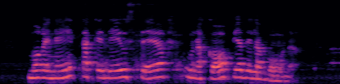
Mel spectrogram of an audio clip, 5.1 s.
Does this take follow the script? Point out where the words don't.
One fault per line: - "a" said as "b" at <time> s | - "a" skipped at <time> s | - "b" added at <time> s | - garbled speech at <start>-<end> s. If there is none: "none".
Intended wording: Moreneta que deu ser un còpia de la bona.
- "un" said as "una" at 3.0 s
